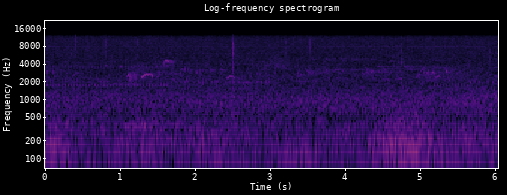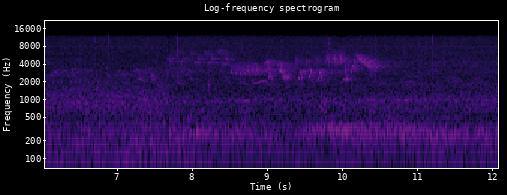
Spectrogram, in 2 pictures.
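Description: Wild birds chirping and singing over a steady outdoor background hiss, with a quick run of rapid high notes about eight seconds in. A low rumble swells briefly around four to five seconds in.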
